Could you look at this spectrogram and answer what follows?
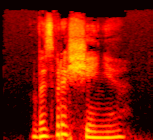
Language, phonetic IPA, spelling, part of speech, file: Russian, [vəzvrɐˈɕːenʲɪje], возвращение, noun, Ru-возвращение.ogg
- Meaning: 1. return 2. restitution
